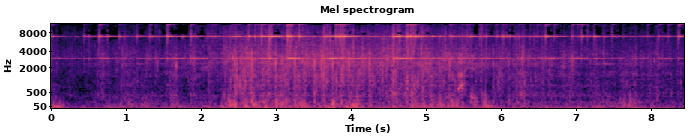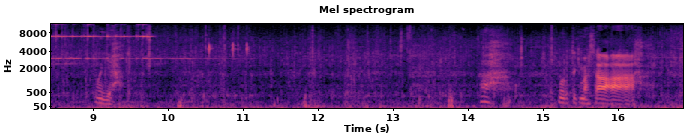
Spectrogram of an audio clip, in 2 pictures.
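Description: Bicycle tyres roll and bump over a grassy dirt trail.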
